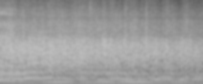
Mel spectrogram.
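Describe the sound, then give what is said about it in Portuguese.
A large audience claps steadily, giving a round of applause to the Lord in a dense, continuous wash, with a sustained tonal hum of instruments underneath throughout. “Dá uma salva de palmas ao Senhor, dá um grito aí em nome de Jesus.”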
